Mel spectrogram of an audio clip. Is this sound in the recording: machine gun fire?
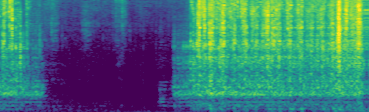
no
